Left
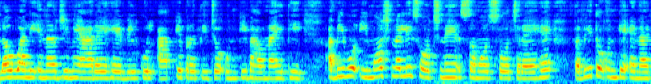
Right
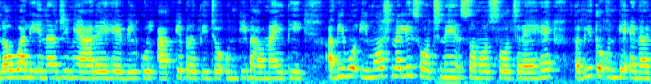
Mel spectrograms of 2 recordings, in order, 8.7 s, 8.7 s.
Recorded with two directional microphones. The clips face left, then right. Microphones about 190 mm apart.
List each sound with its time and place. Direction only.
0.0 s a woman's voice: 35° left (ahead or behind)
